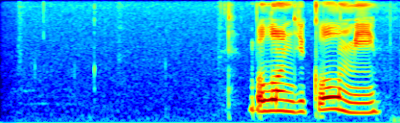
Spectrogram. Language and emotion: Russian, neutral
